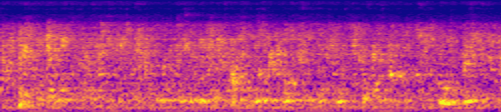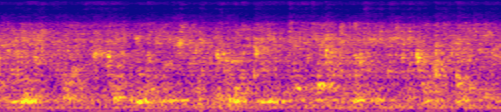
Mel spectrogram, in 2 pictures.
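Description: Water running and splashing steadily.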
